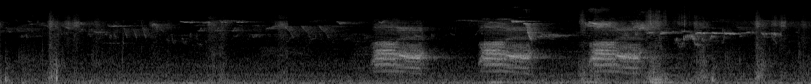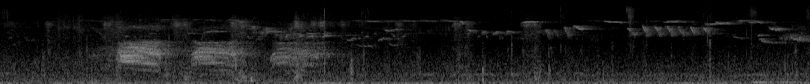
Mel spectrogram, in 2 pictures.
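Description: Birds calling: a large bird gives two runs of three harsh caws, about a second apart, over faint high chirping of small birds.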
